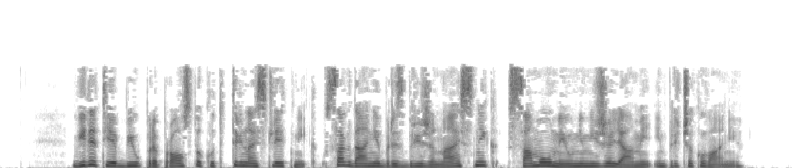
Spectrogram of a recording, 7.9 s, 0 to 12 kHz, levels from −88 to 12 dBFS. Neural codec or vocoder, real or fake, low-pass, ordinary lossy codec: codec, 16 kHz, 4.8 kbps, FACodec; fake; 7.2 kHz; MP3, 32 kbps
